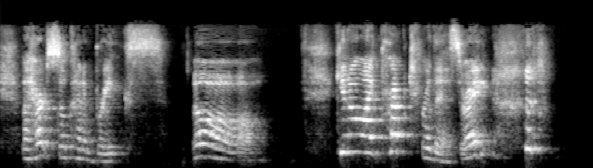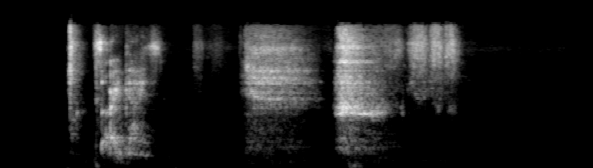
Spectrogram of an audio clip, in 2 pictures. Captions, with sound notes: My heart still kind of breaks. Oh, you know I prepped for this, right? Sorry guys. (exhales)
